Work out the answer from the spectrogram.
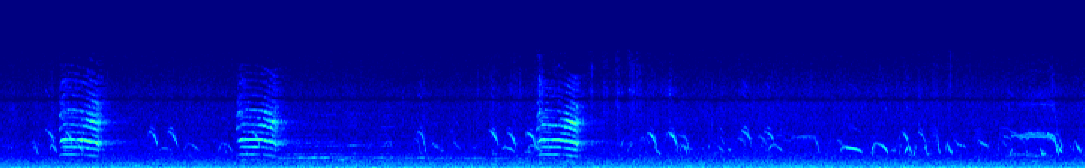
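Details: Four-week-old chickens pecking about; three loud, brief rustling bursts like wing flaps stand out among repeated high, curved peeping calls from several chicks.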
